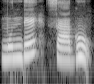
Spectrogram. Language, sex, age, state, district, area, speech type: Kannada, female, 30-45, Karnataka, Bidar, urban, read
